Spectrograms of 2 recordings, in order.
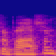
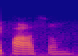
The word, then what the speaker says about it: opossum: If you wish to be wrong, it's pronounced opossum, sure. – Yeah. – Yeah. It's spelled opossum. – Yeah. – It is. – But we all just say possum.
